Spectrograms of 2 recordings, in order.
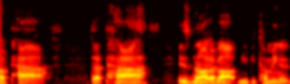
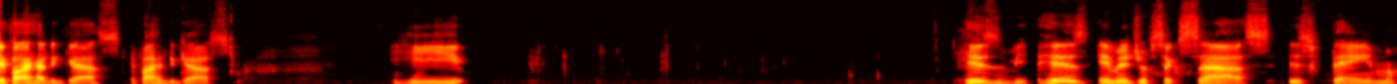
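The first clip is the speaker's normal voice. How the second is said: talking around a mouthful of food, chewing; 3 semitones higher than usual. Guessing what success means to him, the speaker talks while chewing. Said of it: "sorry, chewing".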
